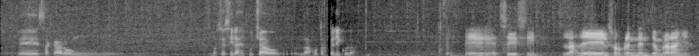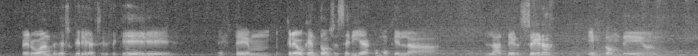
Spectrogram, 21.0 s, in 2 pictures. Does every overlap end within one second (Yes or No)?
Yes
